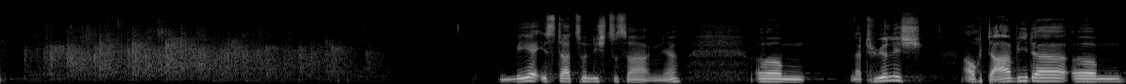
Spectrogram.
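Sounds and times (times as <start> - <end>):
audience applause: 0.0 - 3.9
speech: 5.0 - 11.2.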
